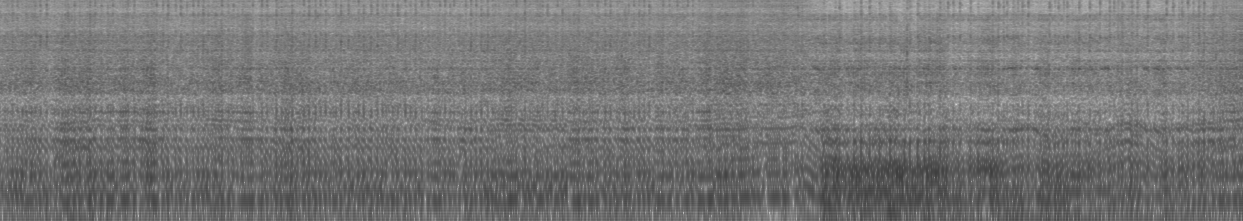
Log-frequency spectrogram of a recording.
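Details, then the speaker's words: Two-stroke pit bike, fresh fuel, long unused, choke off, idle a bit weird: high buzzy note wanders unevenly then shifts pitch abruptly; erratic running from slipping choke. "I mean that wasn't bad um I'm just the full cable would come out so all the idols a bit weird it didn't want to throw a lot but it's been a long time it will need to idle for a while"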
